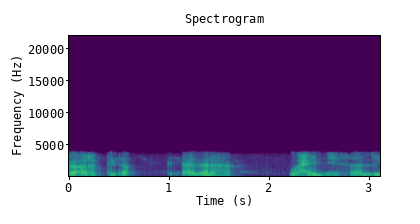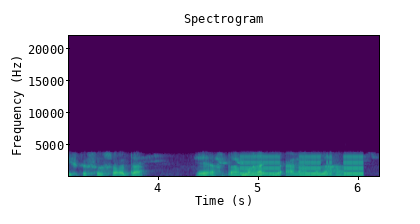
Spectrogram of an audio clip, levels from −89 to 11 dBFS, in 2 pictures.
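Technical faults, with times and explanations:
0.40 s and 5.30 s: packet loss with last packet repeated. At each point one 20 ms stretch of sound went missing and the previous 20 ms was played again in its place, so each gap is heard as a small blip rather than a silence.
4.82 to 6.05 s: GSM phone buzz. A nearby 2G handset transmitting data in bursts about 217 times a second induced a raspy, harmonic-rich buzz at about 8 dB below the speech, entering and dropping out irregularly with the data traffic.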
